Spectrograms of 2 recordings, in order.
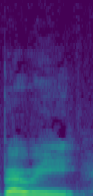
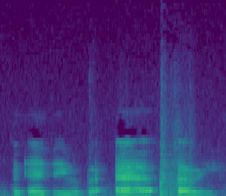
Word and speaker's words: Bowie: Tom, we are a fan of Bowie. Yes, we are. Am I saying it right? Yeah, it's Bowie. Messed up his name. It's Bowie. Is it Bowie? A lot of people say Bowie, but it's Bowie.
